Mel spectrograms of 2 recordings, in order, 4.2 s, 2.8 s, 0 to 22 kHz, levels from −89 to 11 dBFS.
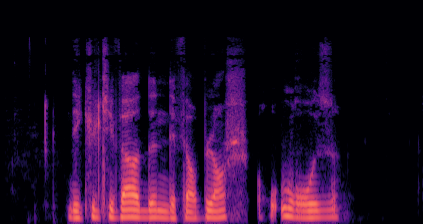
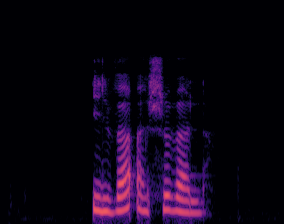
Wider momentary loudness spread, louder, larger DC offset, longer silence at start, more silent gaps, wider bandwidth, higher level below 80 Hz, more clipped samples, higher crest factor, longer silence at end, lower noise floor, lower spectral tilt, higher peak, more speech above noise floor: first, 16 LU vs 6 LU; first, -22 LUFS vs -32 LUFS; neither; second, 0.7 s vs 0.9 s; neither; first, 10 kHz vs 8 kHz; first, -60 dBFS vs -80 dBFS; neither; about the same, 20 dB vs 16 dB; about the same, 0.85 s vs 0.8 s; about the same, -84 dBFS vs -85 dBFS; first, -8.5 dB/octave vs -6 dB/octave; first, -2 dBFS vs -18 dBFS; first, 63 dB vs 54 dB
